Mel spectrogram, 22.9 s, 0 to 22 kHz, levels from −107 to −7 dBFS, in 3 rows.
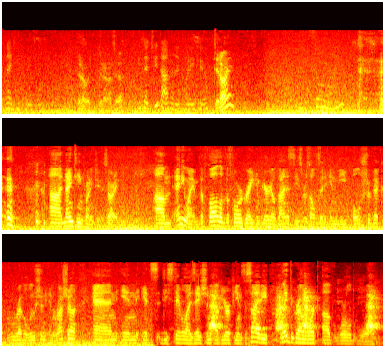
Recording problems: garbled, watery; badly; nothing above 7.5 kHz
animal sounds; very loud; throughout; 2 dB above the speech
wind noise on the microphone; occasional gusts; until 18 s; 15 dB below the speech

